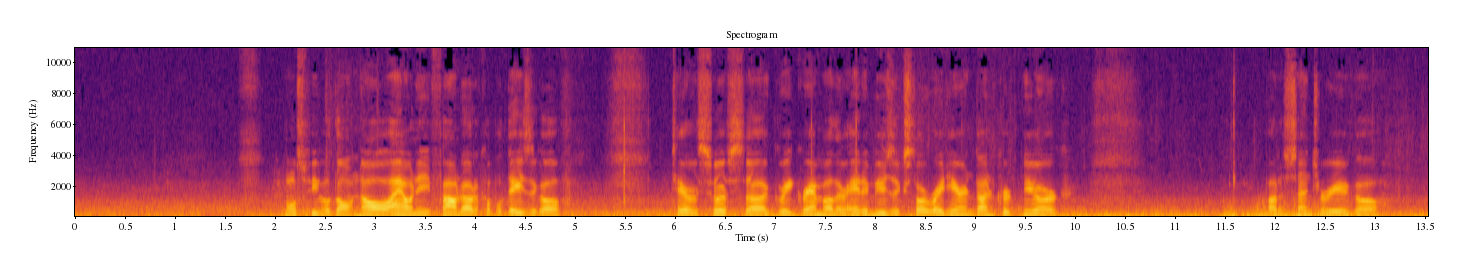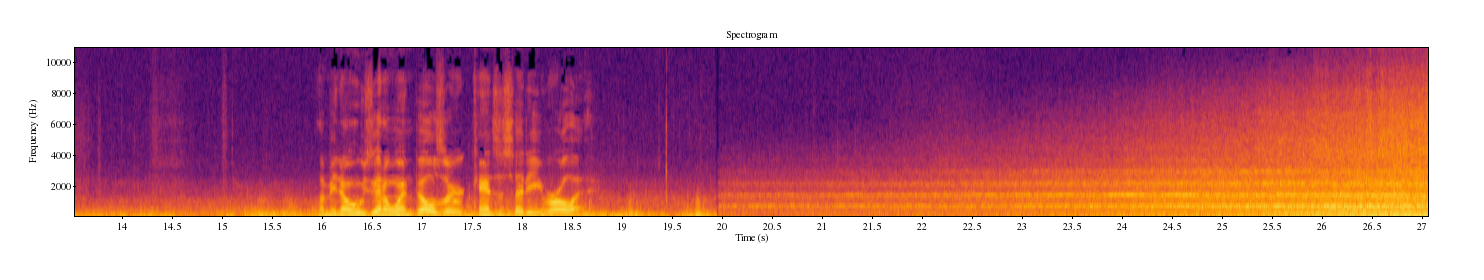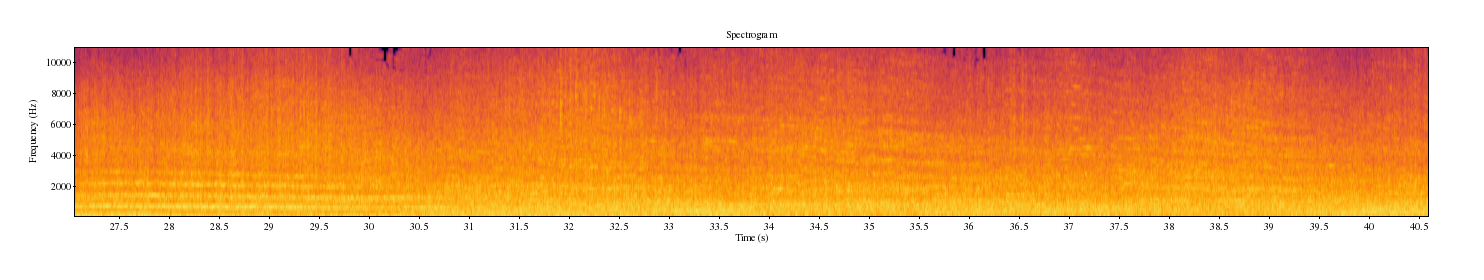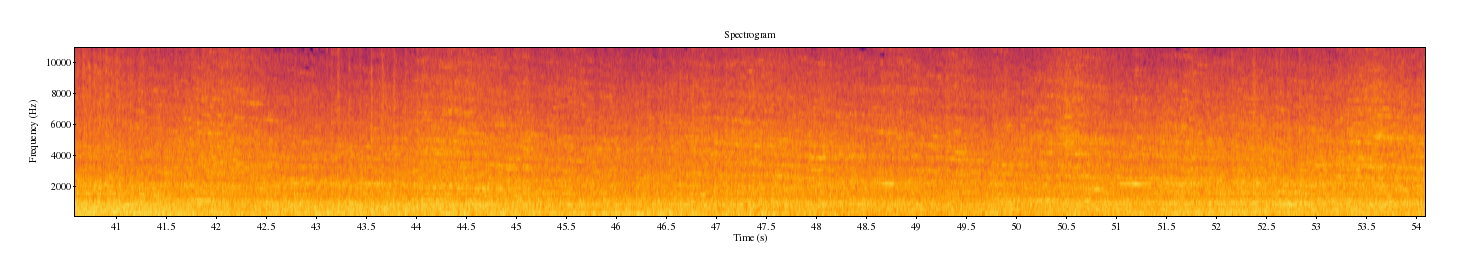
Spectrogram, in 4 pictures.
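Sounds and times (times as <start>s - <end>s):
freight train wheels rumbling: 0.0s - 54.0s
long tone sinking in pitch: 20.0s - 32.0s.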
